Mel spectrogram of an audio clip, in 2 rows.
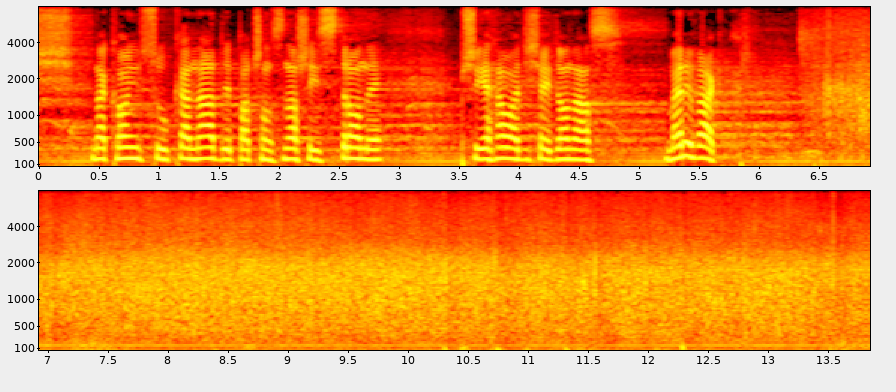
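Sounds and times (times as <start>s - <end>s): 
speech: 0.5s - 6.1s
audience applause: 6.4s - 13.8s.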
